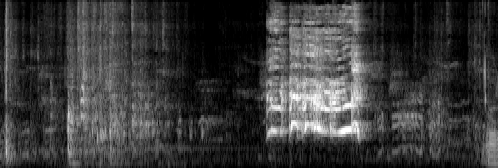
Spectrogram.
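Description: A country-breed rooster crows loudly and nearby in one long call, with chickens clucking before it and scattered quieter sounds around it, as the coop is opened in the morning.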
